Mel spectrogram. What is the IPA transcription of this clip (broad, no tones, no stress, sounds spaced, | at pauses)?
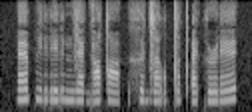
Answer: æ p i r ɪ r n z æ ɡ ə˞ tˤ ə | x ə d͡z ɑ r tˤ ʊ tʼ æ k ə˞ ɾ ɛ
